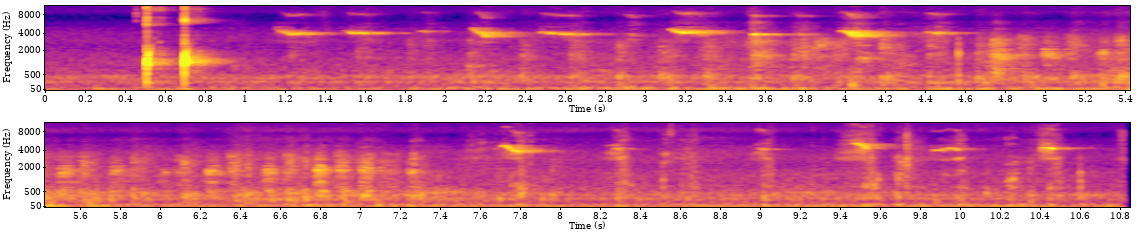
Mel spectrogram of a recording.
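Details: Restless Jindo dog whining indoors, urgently needing to defecate after an upset stomach from a snack eaten the day before; a sharp thump opens, then thin high whimpers, each falling slightly in pitch, repeated about every half second.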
